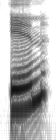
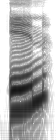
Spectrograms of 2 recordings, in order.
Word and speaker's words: innovative: Four syllables. Innovative. Again, innovative. For this word, the stress is right at the beginning on innovative.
